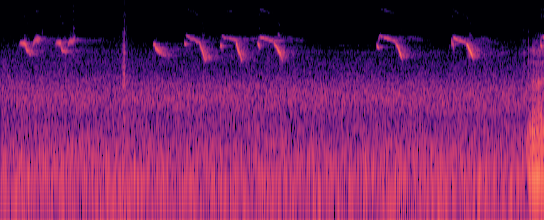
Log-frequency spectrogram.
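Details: Bird in a tree giving sharp, high, downslurred chirps, single or in quick pairs, about eight in all at irregular gaps, over a steady low background hiss.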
